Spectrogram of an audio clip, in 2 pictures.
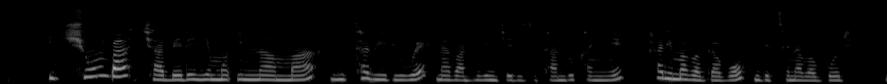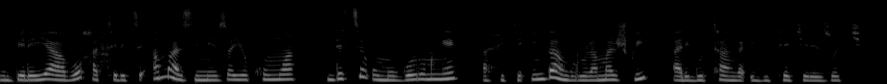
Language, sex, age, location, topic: Kinyarwanda, female, 18-24, Huye, health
